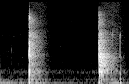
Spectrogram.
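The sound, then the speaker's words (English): Two slow, deliberate, sarcastic hand claps by an older boy, about a second apart, sharp with a short ringing decay after each, otherwise quiet with no talking. “Her story was interrupted by the older boy clapping sarcastically.”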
